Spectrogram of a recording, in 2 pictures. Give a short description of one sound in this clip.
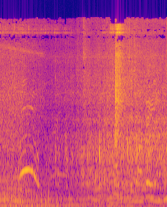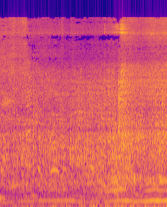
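A car engine hums as the car rolls over a rough road.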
